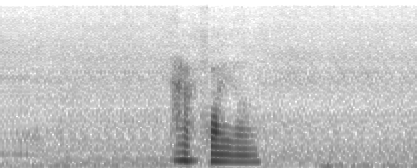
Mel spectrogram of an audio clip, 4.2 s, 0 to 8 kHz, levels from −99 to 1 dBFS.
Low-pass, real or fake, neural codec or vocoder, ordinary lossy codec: 7.2 kHz; fake; codec, 16 kHz in and 24 kHz out, 0.9 kbps, LongCat-Audio-Codec, four codebook decoder; none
